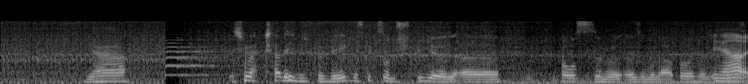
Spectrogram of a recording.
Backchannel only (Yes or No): No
